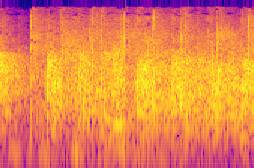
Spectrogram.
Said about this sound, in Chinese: 在此呢，我们也是再次用热烈的掌声感谢一下我们的老师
